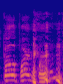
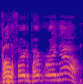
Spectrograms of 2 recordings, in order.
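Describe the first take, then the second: First: Higher, firm mock-insistent advice. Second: Louder, higher, laughing through the order; laughing insistence. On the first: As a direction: lay it out as if it's obvious. Dad insists, first time. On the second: Retold or imitated. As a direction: push harder while cracking up. Dad insists harder, laughing.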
